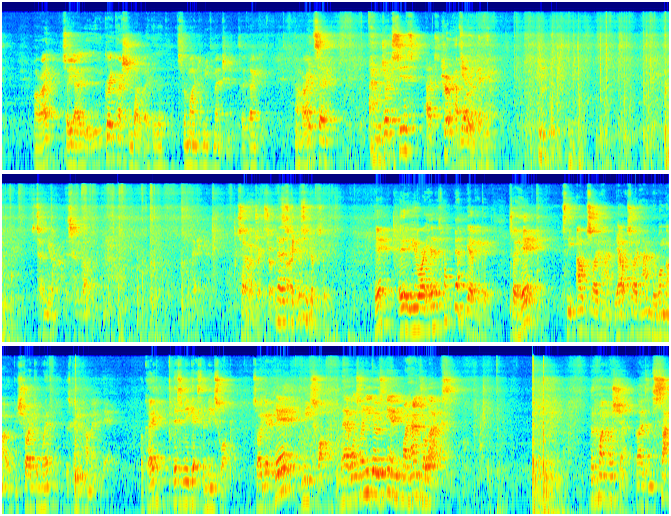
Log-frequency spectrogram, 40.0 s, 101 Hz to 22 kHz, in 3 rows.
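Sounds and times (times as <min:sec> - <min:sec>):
bodies shuffling on foam mats: 0:09.3 - 0:14.0, 0:14.7 - 0:18.1
bodies thudding on foam mat: 0:10.4 - 0:13.7.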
